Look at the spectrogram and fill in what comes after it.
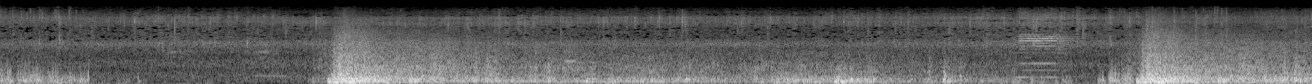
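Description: Heavy rain pouring onto concrete rooftops and surfaces, a steady hiss. Two sudden loud, low rumbling surges come about three seconds in and again near the end, then fade back into the rain.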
